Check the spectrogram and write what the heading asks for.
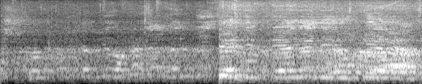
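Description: Chatter of several people talking over one another, louder from about a second in.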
